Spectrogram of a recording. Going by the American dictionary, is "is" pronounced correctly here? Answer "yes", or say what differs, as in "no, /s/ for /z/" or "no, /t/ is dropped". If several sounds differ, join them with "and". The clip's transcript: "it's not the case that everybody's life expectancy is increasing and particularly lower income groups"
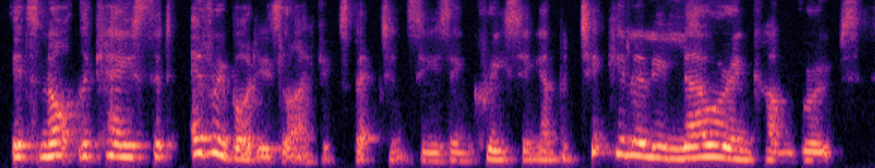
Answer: yes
